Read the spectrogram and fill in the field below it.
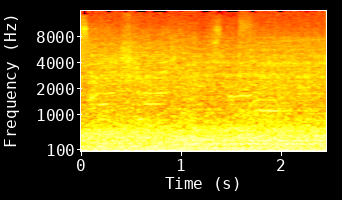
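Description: A truck engine drops to a lower, steadier drone as it changes gear.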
